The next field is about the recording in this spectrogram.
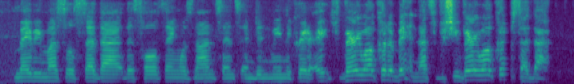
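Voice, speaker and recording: With music in the background, a man speaks at a very fast pace with hardly any pauses, in an animated tone of medium pitch and ordinary pitch variation. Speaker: live stream host. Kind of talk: heated discussion.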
